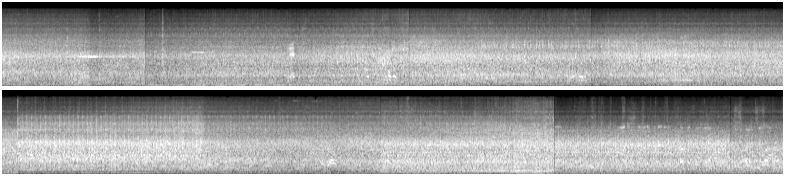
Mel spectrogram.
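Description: Street ambience of traffic and vehicle engines mixed with indistinct voices, its character changing abruptly several times as the shots change.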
